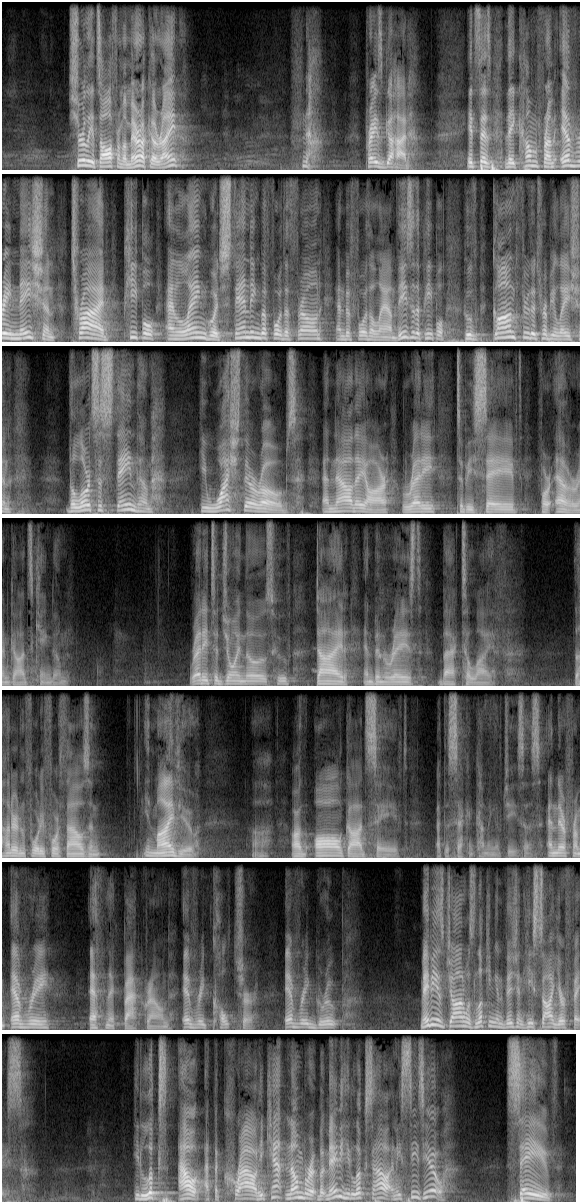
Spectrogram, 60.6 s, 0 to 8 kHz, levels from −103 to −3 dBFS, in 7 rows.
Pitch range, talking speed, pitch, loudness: 120-195 Hz, 125 wpm, 150 Hz, -22 LUFS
